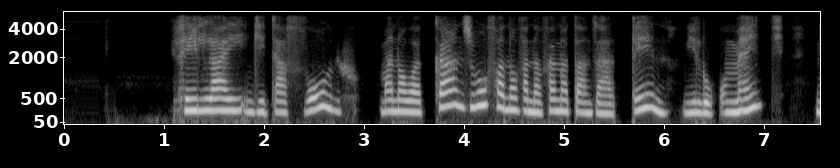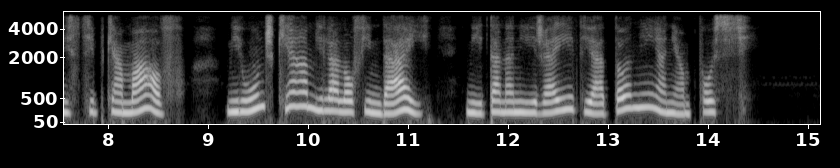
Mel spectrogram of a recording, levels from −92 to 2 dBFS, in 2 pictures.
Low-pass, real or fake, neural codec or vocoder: 5.4 kHz; fake; codec, 16 kHz in and 24 kHz out, 0.6 kbps, FocalCodec, streaming, 2048 codes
